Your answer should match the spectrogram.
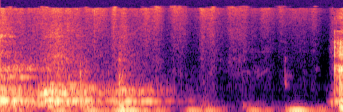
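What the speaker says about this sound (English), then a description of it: "I hear Nash barking in the background." Dog Nash barks in the background, a series of muffled, low thumping barks at an even rhythm, distant and subdued, with a brief sharper sound at the end.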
